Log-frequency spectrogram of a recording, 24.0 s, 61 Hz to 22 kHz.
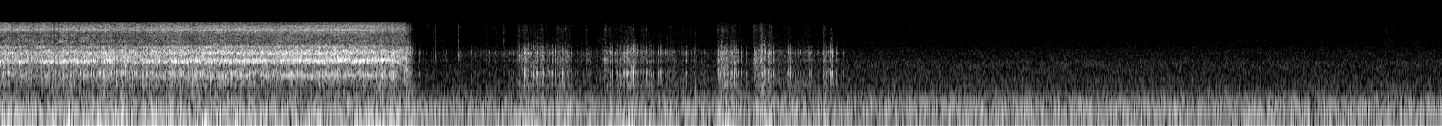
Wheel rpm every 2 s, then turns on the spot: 170, 160, 160, 80, 10, 10, 10, 0, 0, 0, 0, 0.
6-14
